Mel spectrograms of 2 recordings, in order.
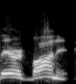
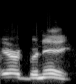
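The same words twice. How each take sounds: First: "Bonnet" said like the hat, T sounded; "Bonnet" read out just as it is spelt; misspelt name read literally. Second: "Bonet" with a silent T, ending in an "ay" sound; "Bonet" rhyming with "away"; intended name pronunciation. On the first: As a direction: stress the first syllable of "Bonnet". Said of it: "You spelled Eric Bonnet". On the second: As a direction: say "Bonet" French-style, stressed on the end. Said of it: "that's how you spell". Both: Shown as a demonstration.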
